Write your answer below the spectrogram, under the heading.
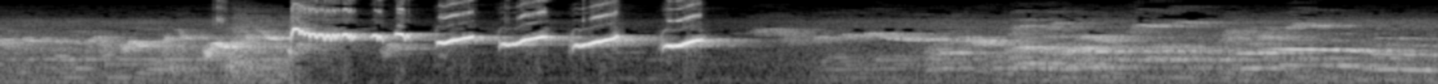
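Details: Morning song of an orange-headed thrush, meant to excite other birds into song: soft warbling builds into a run of five loud, bright whistled notes, each sliding upward, then fades back to quiet chattering.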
